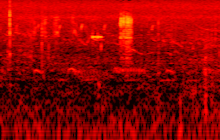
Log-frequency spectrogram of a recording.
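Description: Quiet outdoor bush ambience: faint short high chirps and scattered clicks, with a brief soft hiss a little past the middle.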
